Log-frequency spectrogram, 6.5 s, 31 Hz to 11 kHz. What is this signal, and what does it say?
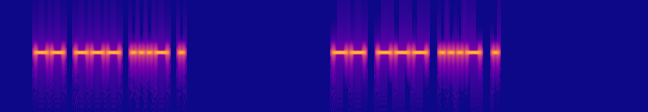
Morse code, heard as a keyed tone, about 29 wpm, 700 Hz. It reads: MOVE MOVE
